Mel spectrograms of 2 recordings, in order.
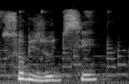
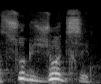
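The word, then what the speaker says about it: sub judice: Já a forma subjúdice, esta é uma forma latina e se escreve, sempre há registro, sub separado de júdice e sem acento, embora a pronúncia seja de proparoxítona.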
